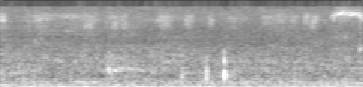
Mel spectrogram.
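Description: Marker or chalk writing on a board during a chemistry lesson, steady scratchy strokes with a few sharper taps, close and moderately quiet with no talking.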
